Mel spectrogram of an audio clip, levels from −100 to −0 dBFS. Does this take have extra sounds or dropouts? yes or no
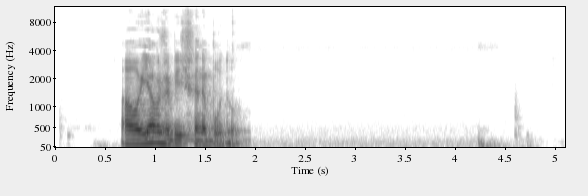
no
